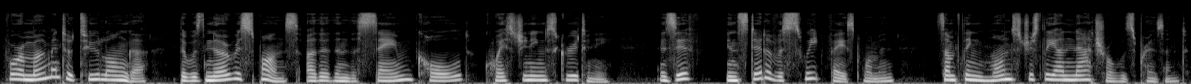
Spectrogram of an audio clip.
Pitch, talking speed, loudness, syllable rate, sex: 190 Hz, 150 wpm, -17 LUFS, 4.9 syllables/s, female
